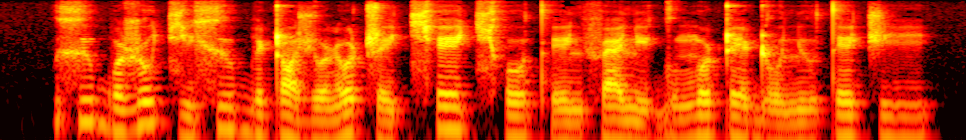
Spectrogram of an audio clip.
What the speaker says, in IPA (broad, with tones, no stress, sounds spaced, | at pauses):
xʲ u˥ b o˧ ʐ u˥ t͡ɕ i˩ xʲ u˥ b e˧ ʈ ɒ˩ ʒ o˩ ɳ o˥ ʈ͡ʂ e˩ t͡ɕʰ e˥ t͡ɕʰ o˧ tʼ e˩ lʲ f æ˧ lʲ e˩ ɡ u˧ n̪ o˥ ʈ e˧ ɖ o˩ lʲ u˩ t e˥ t͡ʃ i˥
